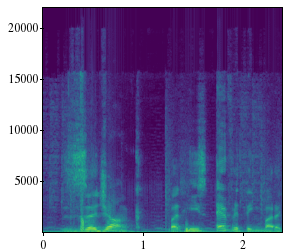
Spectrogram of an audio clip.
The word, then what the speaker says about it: Zajonc: Zajunk, pronounced like how a German guy would say the junk. Zajunk, but he's everything but a junk.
